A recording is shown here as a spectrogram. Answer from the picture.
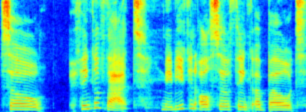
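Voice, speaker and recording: A woman speaks in a relaxed tone with a Canadian accent over a quiet background. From Canada, Winnipeg. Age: 40s. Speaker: beauty and perfume vlogger. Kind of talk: casual chat. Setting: home video recording. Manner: relaxed, rambling with fillers. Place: home room. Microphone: webcam.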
